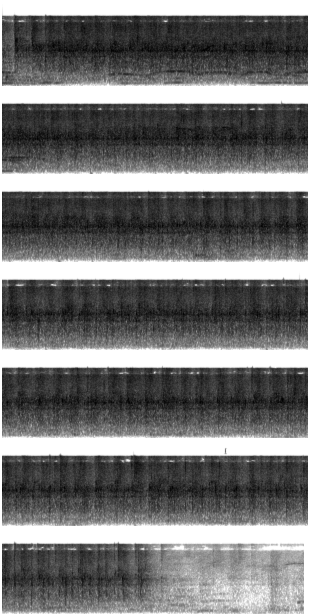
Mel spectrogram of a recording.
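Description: Audience applauding steadily, dying away just before the end.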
